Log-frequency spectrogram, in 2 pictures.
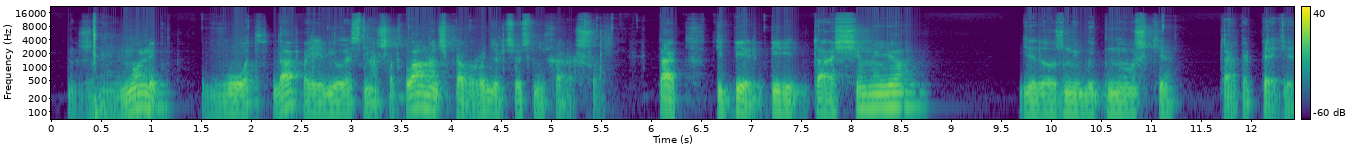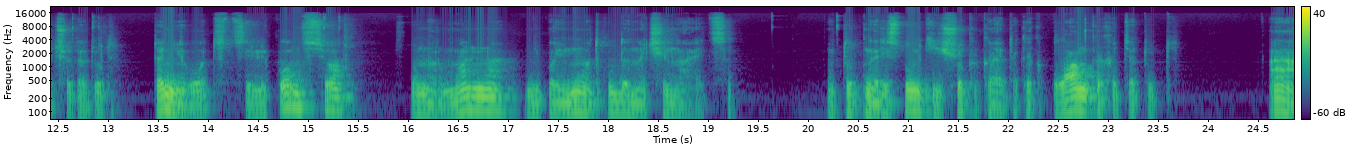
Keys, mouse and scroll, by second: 1.4 middle click, 2.4 Tab, 2.7-3.0 middle drag, 3.3 shift+z, 3.5-4.1 middle drag, 4.5 KP_1, 5.5 shift+middle drag, 7.1-11.0 drag, 12.6 shift+middle drag, 15.1 shift+middle drag, 19.6 click.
